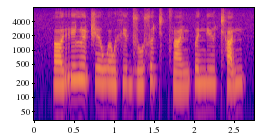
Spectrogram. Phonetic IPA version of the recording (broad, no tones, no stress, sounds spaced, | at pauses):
ɐ rʲ e lʲ ɐ̃ t͡ʃ e w ɵ w xʲ ʉ d͡z u s ɵ c t͡s ã ɲ p e nʲ ɾʲ ʉ cʰ a nʲ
